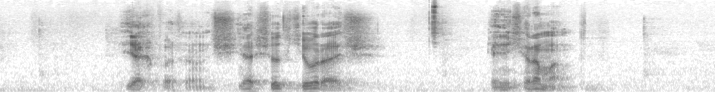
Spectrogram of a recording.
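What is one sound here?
An older man answers calmly in a low voice, close by.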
